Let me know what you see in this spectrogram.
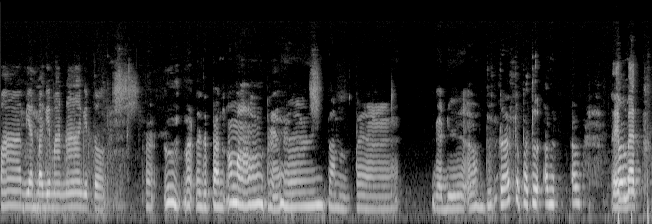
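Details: Young woman with cerebral palsy and speech difficulty since childhood; dysarthria (cerebral palsy).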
